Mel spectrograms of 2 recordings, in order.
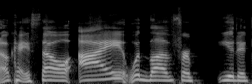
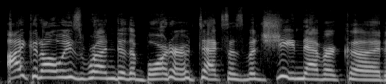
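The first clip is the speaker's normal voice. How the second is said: quoting Sally Field; 7 semitones higher than usual. Retold or imitated. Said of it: "Sally Field does that, like".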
